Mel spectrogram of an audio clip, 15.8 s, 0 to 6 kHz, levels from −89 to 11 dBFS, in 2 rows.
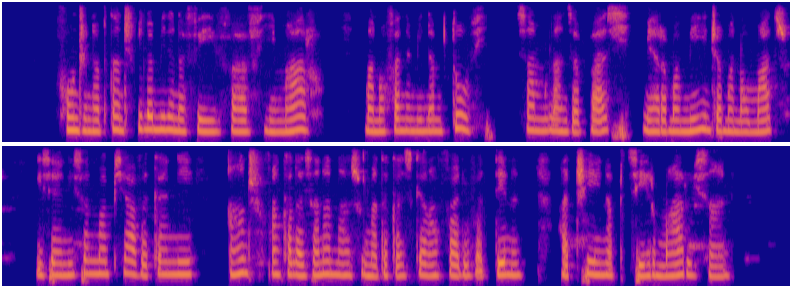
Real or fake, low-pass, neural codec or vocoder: real; 5.4 kHz; none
